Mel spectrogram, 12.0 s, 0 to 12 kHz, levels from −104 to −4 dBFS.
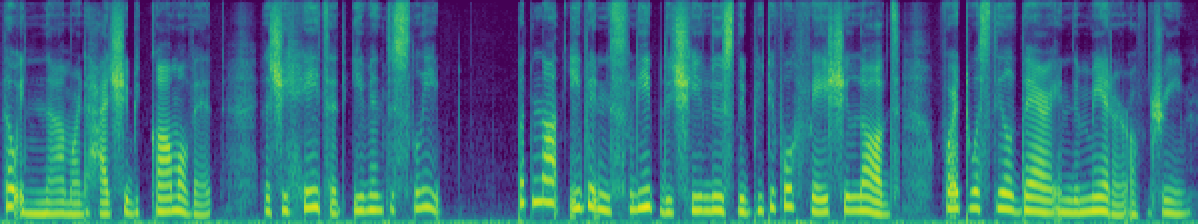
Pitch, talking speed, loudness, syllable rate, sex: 205 Hz, 180 wpm, -18 LUFS, 4.9 syllables/s, female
